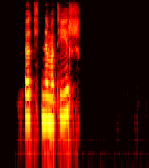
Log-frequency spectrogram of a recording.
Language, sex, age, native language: Icelandic, female, 20-29, Icelandic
